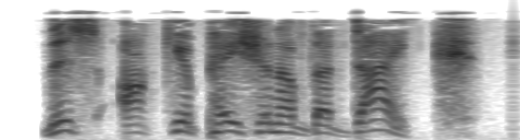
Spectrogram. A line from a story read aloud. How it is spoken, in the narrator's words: he exclaimed angrily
